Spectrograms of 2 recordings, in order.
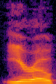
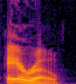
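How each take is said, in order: First: First syllable of Eero as "ear". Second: Eero corrected to start like "air"; first syllable of Eero as "air"; Eero pronounced "Arrow". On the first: Real, not acted. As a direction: read Eero with an "ee" start. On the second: Shown as a demonstration. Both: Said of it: "pronounced Arrow".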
